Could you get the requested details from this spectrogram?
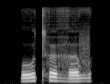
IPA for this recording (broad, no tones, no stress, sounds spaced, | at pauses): o tʰ œ ɦ ɐ v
